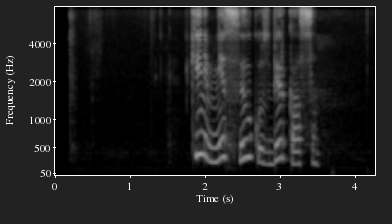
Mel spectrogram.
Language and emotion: Russian, neutral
